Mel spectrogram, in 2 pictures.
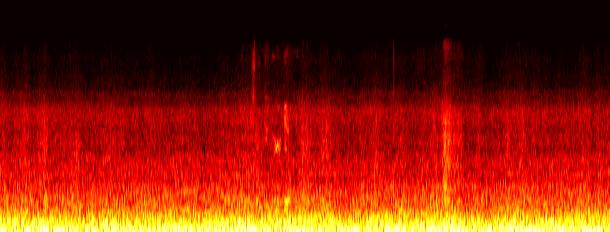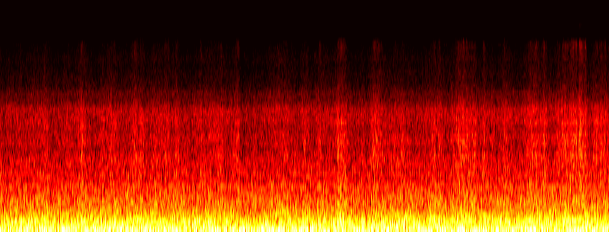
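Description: A car drives steadily along a highway, its engine and tyres rumbling from inside the cabin.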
